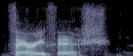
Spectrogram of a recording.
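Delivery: resounding voice. Describing what the listener hears, the storyteller delivers the words in a booming voice. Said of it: "in that same booming voice".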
